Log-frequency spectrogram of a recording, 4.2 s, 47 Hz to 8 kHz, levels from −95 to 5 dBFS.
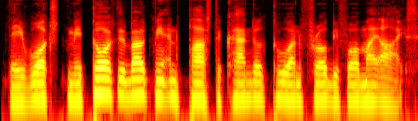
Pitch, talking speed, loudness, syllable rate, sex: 115 Hz, 230 wpm, -19 LUFS, 5.9 syllables/s, male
